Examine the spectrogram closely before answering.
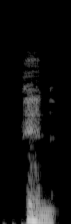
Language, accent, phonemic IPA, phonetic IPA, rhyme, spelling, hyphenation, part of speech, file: English, US, /pɪn/, [ˈpʰɪn], -ɪn, pin, pin, noun / verb, En-us-pin.ogg
- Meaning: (noun) A needle without an eye (usually) made of drawn-out steel wire with one end sharpened and the other flattened or rounded into a head, used for fastening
